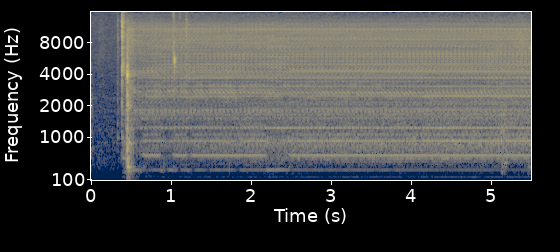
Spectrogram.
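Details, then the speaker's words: Brushed 24 V 350 W 3000 rpm eBike gear motor BY1016Z, 9.7:1 reduction, shredder drive, unloaded, resting on wood that adds reverberation: even high-pitched hum and fine whirr, no knocks, rattles or wobble, very slight vibration; runs smoothly. "it's a bit of noise, but it's not very noisy really, especially if I take it off the wood. So you're getting a bit of reverberation there. But very smooth."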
